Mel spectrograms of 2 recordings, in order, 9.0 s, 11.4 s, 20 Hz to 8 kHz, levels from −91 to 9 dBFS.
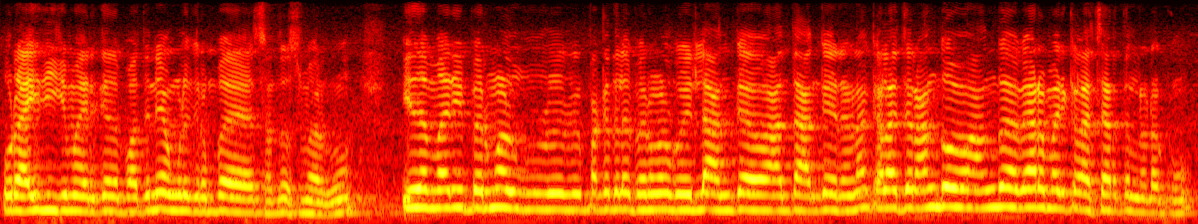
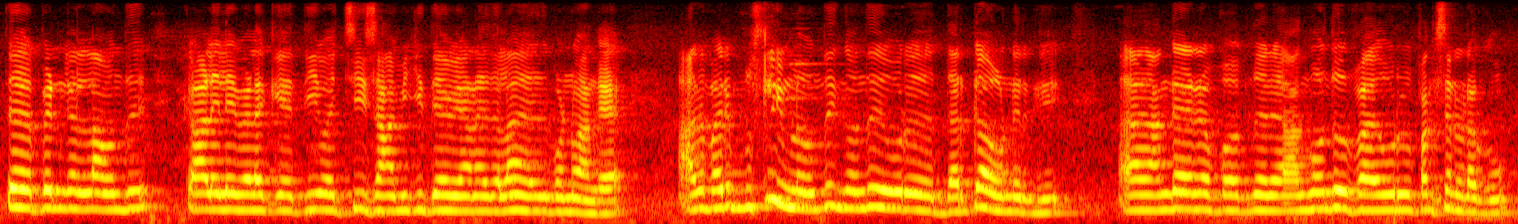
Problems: background sounds at intervals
